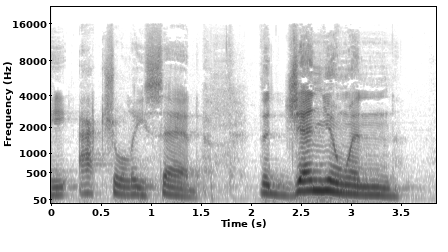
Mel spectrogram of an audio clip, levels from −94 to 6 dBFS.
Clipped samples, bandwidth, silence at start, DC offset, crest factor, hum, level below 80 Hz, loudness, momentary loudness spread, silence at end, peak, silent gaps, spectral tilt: under 0.1%; 14.5 kHz; 0 s; under 0.1%; 18 dB; none; -58 dBFS; -23 LUFS; 17 LU; 0.35 s; -6 dBFS; none; -6 dB/octave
